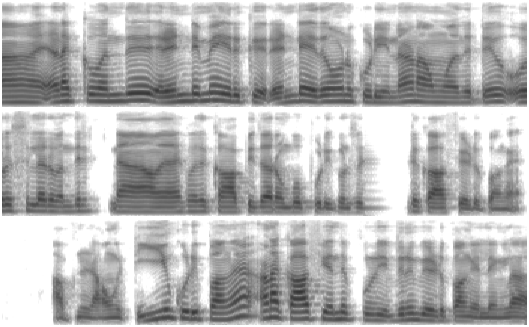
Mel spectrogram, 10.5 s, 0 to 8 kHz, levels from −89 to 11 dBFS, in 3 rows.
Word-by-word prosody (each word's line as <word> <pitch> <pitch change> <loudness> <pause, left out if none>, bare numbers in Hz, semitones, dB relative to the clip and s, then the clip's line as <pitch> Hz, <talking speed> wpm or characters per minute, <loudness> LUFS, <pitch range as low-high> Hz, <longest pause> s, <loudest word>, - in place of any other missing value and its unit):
ஆ - - +4 0.3
எனக்கு 185 +1 +1
வந்து 185 +3 +1 0.2
2மே 195 +5 +1
இருக்கு. 175 -1 -1
2ல 175 +5 +2
ஏதோ 180 +1 +2
1 180 -1 -1
குடின்னா 155 +1 -2
நாம 155 -2 -1
வந்துட்டு 150 +3 -4 0.2
ஒரு 165 +1 +2
சிலர் 165 -2 -1
வந்து 155 +3 -6 0.2
நான் 140 -1 +2
எனக்கு 140 +2 -2
வந்து 150 -1 -6
காபி 140 0 0
தான் 140 -1 +3
ரொம்ப 135 0 -4
புடிக்கும்ன்னு 130 0 -7
சொல்லிட்டு 240 -10 -12
காஃபி 125 0 0
எடுப்பாங்க. 110 -1 -8 0.5
அப்படி 120 -2 -8
அவங்க 115 +1 -3
டீயும் 210 +9 -1
குடிப்பாங்க. 190 +1 +2 0.2
ஆனா 230 +2 +7
காஃபி 195 +1 +6
வந்து 185 -1 -2
பு - - -3 0.2
விரும்பி 165 -2 0
எடுப்பாங்க 135 -3 -2
இல்லைங்களா? 120 +1 -1
155 Hz, 200 wpm, -20 LUFS, 140-185 Hz, 0.5 s, ஆனா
